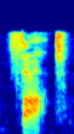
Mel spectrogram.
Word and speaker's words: thought: word thought right here the o u g makes an a sound the word is thought that nice job very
